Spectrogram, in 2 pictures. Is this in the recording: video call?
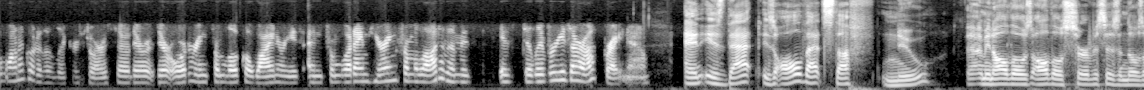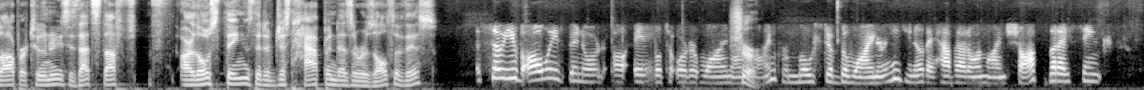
no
